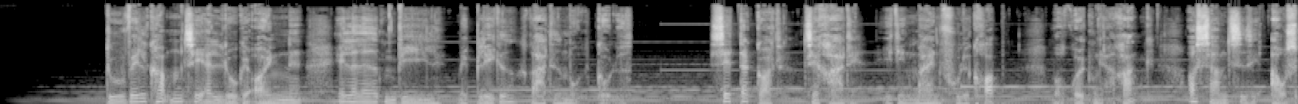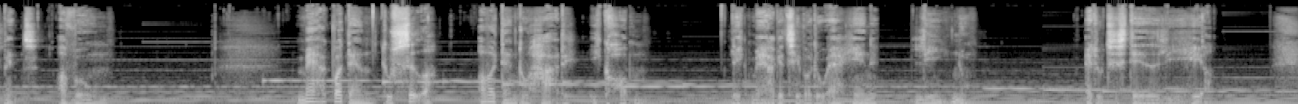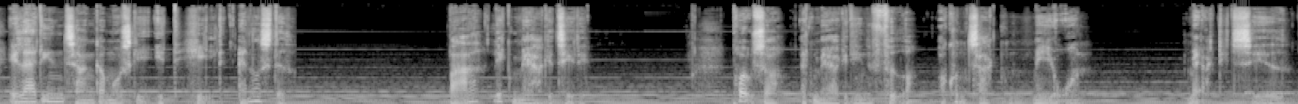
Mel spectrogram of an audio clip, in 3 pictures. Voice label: Mindfulness Guidning

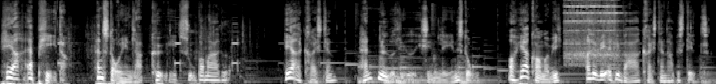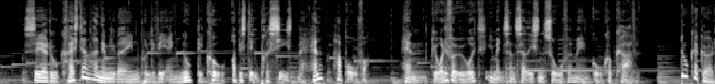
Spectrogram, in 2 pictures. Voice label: Videopresentation

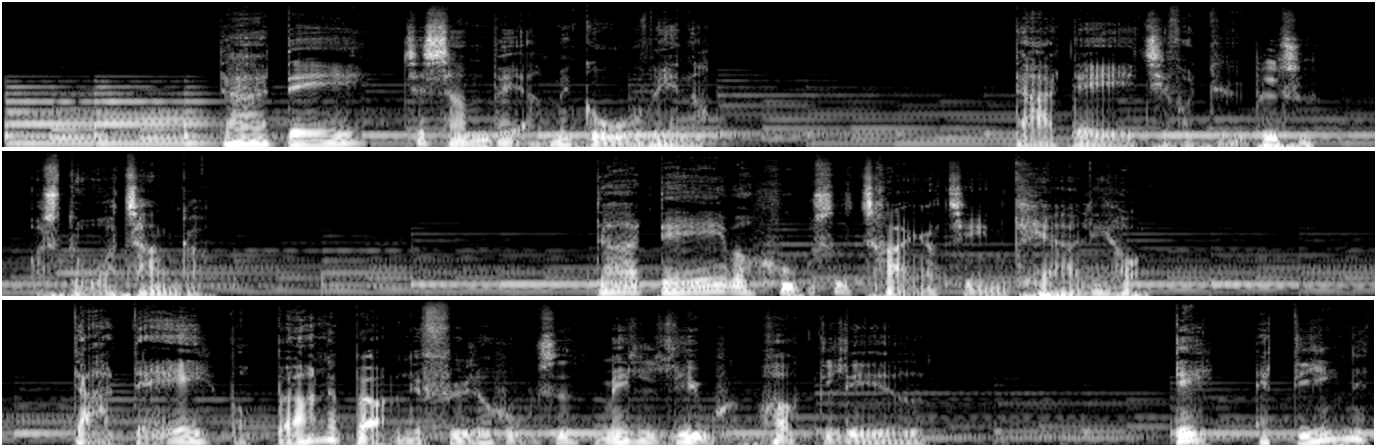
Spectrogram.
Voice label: Videopresentation

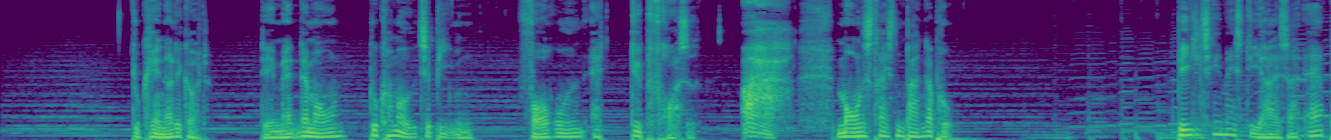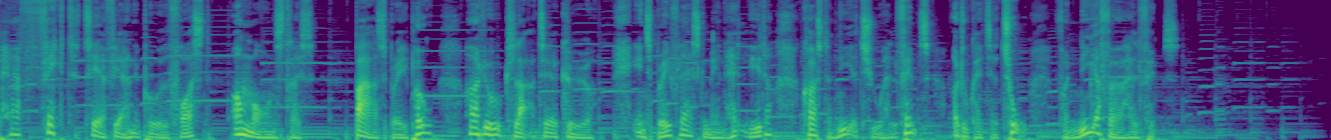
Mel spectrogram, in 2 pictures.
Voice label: Reklame stress og så humør

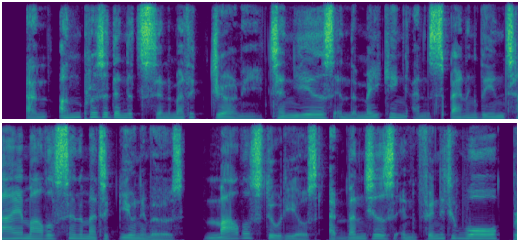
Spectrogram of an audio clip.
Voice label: Film trailer Engelsk

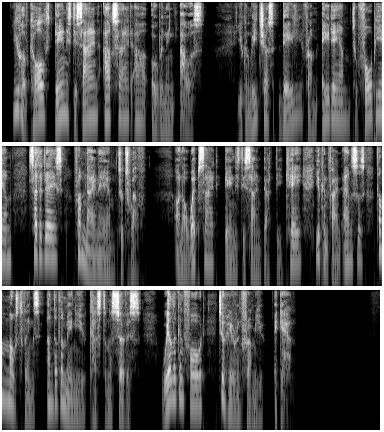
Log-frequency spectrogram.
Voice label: Tlf. svarer Engelsk

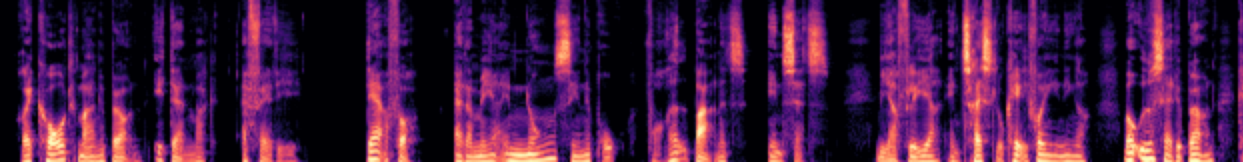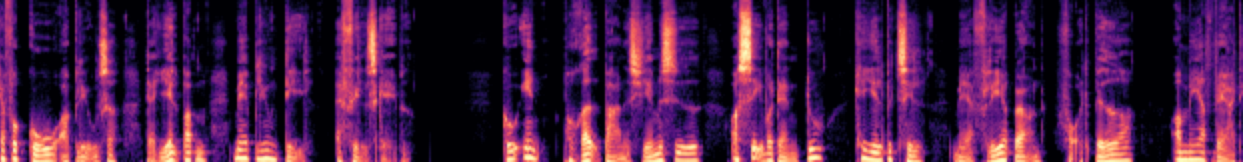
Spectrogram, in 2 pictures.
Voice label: Reklame Rolig og troværdig

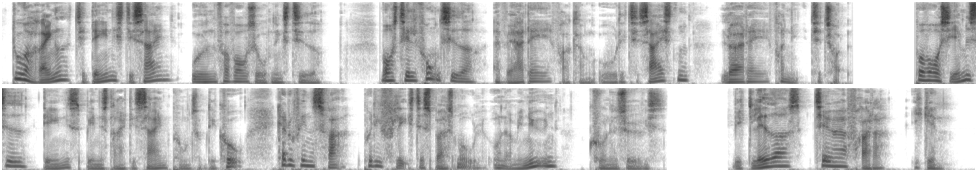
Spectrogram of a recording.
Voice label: Tlf. svarer Dansk

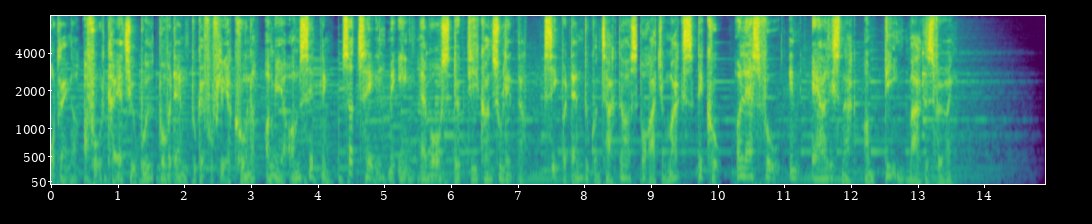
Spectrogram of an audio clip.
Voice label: Reklame Troværdig og munter

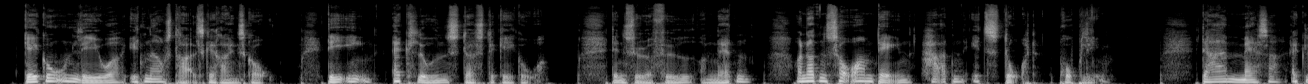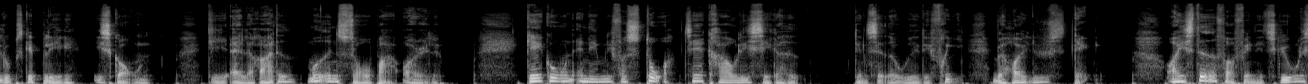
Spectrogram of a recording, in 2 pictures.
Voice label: Naturfilm dokumentar

